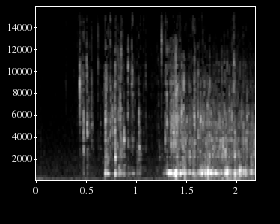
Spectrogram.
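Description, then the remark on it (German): A fizzy apple wine spritzer is poured into a glass, starting with a few splashy drips and swelling into a steady, bubbly stream that rises in pitch as the glass fills. “Es hört sich fast an wie Bier, aber es ist kein Bier.”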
